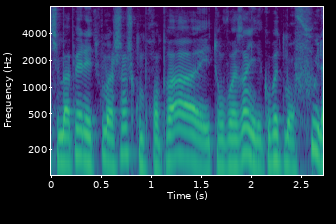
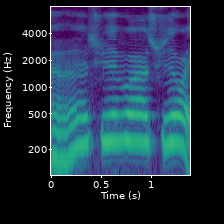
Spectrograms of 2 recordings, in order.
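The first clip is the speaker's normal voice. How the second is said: high, mock drunk-sounding, half-mad voice; 9 semitones higher than usual. Retelling a neighbor calling out from his door: imitating a neighbor who sounds drunk. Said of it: "il parle comme ça".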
